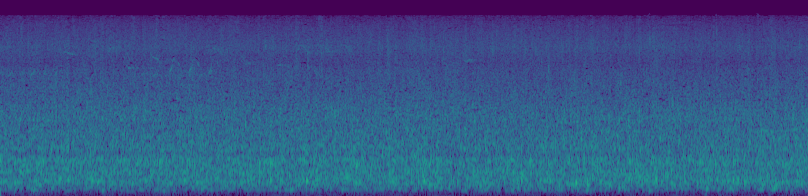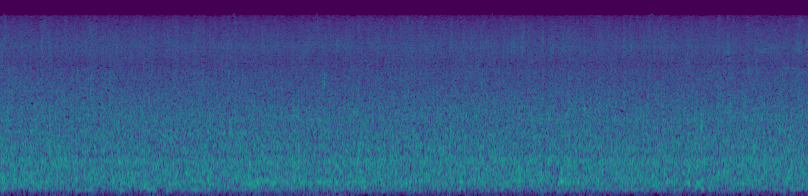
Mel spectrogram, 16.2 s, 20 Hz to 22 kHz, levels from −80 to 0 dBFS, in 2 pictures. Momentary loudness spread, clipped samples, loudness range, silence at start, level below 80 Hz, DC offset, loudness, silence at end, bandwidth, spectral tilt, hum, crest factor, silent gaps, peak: 1 LU; under 0.1%; 0 LU; 0 s; -70 dBFS; under 0.1%; -34 LUFS; 0 s; 16 kHz; -2 dB/octave; none; 14 dB; none; -20 dBFS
